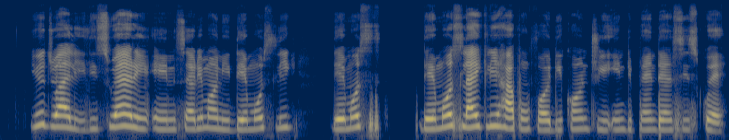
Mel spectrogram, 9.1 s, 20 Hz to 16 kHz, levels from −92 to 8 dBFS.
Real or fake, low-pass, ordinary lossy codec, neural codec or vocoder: real; 14.4 kHz; none; none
